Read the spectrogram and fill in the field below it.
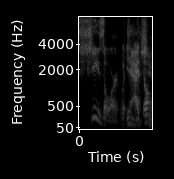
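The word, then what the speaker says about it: Xizor: for decades that the antagonist of that was caor and I found out just recently it's actually pronounced Shor which I don't like that PR pronunciation I like cizor better but it is Shor but he was he was uh cool in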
